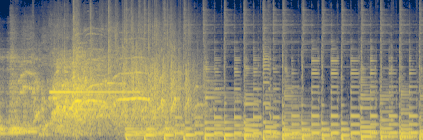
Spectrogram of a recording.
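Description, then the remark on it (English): A crowd of people screams and shouts loudly for a couple of seconds, then the noise gives way to a steady, rhythmic musical beat that carries on to the end. “But this week's episode of the Stories Untold podcast is brought to you by Screaming.”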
